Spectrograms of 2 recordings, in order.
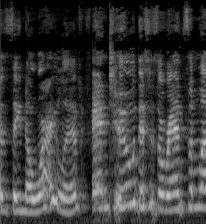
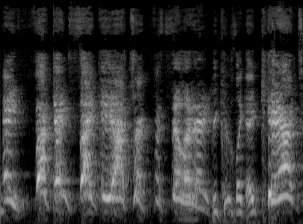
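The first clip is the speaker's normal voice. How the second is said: high despairing scream; screaming rant; 8 semitones higher than usual. Acted. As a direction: wail about dating.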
